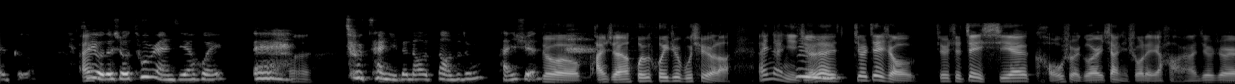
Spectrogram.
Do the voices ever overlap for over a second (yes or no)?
no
